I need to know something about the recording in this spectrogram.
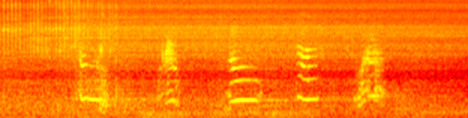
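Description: A cat meows in short, high chirps.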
